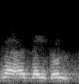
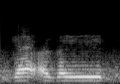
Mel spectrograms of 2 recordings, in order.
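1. ينتهي الاسم بصوت -un في آخره. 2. ينتهي الاسم بلا تنوين، دون صوت -un. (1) "لا تقول جاء زيد خطأ" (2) "وإنما تقول عند الوقف جاء زيد، هكذا تحذف التنوين"

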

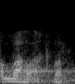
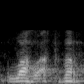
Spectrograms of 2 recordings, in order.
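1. الكلمة الأخيرة تنتهي بحركة. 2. تنتهي الكلمة الأخيرة بحرف ساكن. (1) "معرضا" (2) "جزما الله أكبر يقف يكون مجزوما بالسكون"

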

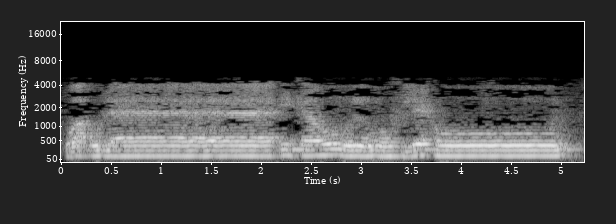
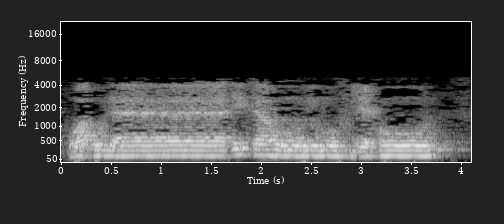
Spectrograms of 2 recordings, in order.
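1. تُمَدّ الحركة الطويلة الأخيرة مدًّا متوسطًا. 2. تُمَدّ الحركة الطويلة الأخيرة مدًّا قصيرًا فقط. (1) "وبمقدار أربع حركات هكذا" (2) "تمد بمقدار حركتين هكذا"

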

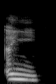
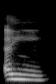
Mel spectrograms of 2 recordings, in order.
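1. صوت الياء يُخرج من الأنف. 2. صوت الياء يُخرج من الأنف.

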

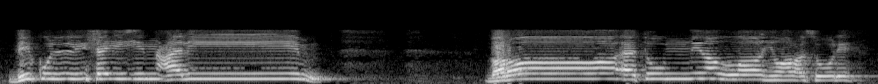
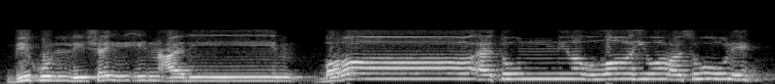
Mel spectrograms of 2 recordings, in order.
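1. قطع مع أخذ النفس. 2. سكتة يسيرة بدون تنفس. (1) "القطع ... قطع وخد نفسه" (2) "سكتة ما خدتش فيها نفس"

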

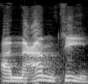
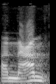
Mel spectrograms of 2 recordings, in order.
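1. التاءُ عليها حركةُ i. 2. التاءُ عليها حركةٌ غير u أو i.

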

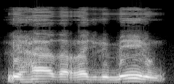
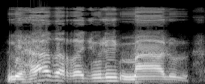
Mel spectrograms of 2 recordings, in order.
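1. الحركة الأخيرة تميل نحو صوت 'e'. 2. الحركة الأخيرة هي 'a' مفتوحة عادية.

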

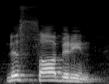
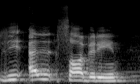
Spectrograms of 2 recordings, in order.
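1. تندمج L في صوت S مضعّف. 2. يُنطق صوت L منفصلاً قبل S. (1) "واللام في الصابرين مضغمه في الصاد" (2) "مش"

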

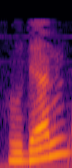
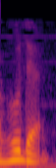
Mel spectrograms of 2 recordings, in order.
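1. Kata ini berakhir dengan bunyi n. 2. Kata ini berakhir dengan vokal biasa. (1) "ditanwin dengan tanwin" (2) "ataupun tanpa tanwin"

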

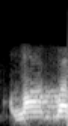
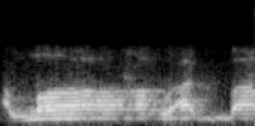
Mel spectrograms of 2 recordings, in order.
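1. Frasa ini diucapkan dengan cepat. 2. Frasa ini diucapkan dengan lambat dan vokalnya panjang. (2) "tartil adalah lambat"

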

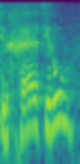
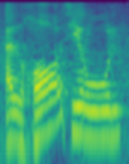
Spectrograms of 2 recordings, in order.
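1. صوت kh خفيف ورقيق. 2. صوت kh ثقيل وممتلئ. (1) "ما اقولش الخاسرون عشان بعديها تيجي مرققة" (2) "الخاء وجملة السين"

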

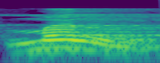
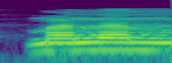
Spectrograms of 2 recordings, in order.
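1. Kata ini berakhir dengan bunyi n saja. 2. Kata ini berakhir dengan bunyi tambahan an. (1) "Enggak pernah. Man" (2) "pernah enggak dibaca"

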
